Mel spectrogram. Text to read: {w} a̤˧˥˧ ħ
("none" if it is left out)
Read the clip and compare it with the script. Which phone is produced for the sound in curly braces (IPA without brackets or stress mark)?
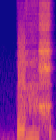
v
